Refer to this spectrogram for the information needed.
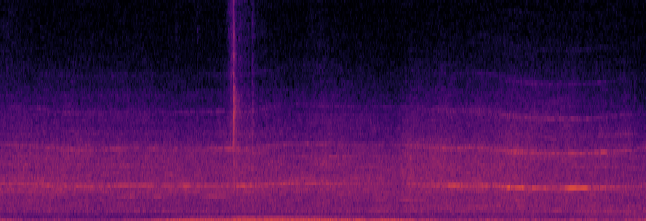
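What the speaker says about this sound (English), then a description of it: "we've got the noise back with some construction going on" Distant construction noise nearby, a steady low mechanical rumble with faint tonal whine above, swelling slightly in the middle and running continuously with no talk.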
